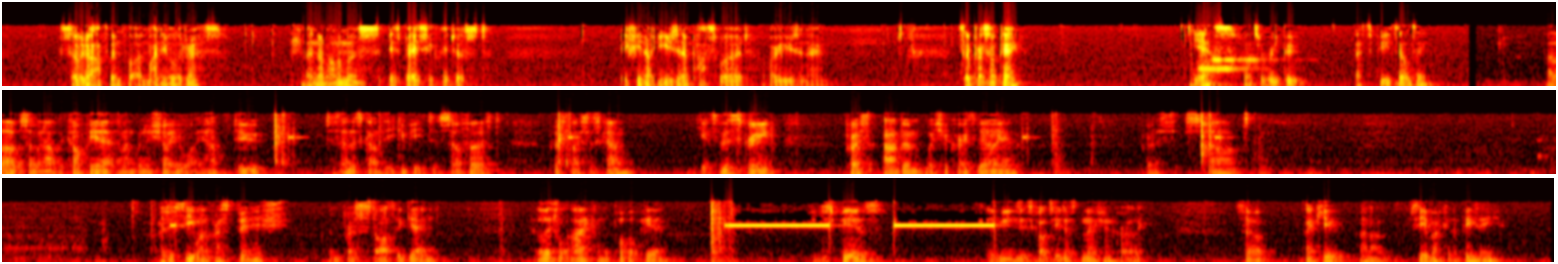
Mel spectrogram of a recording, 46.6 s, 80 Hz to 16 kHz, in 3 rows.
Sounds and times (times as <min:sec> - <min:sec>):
Speech: 0:00.6 - 0:02.3, 0:02.9 - 0:04.9, 0:06.2 - 0:08.3, 0:09.6 - 0:10.3, 0:11.8 - 0:14.4, 0:15.4 - 0:18.2, 0:18.8 - 0:21.9, 0:22.5 - 0:23.4, 0:24.0 - 0:25.8, 0:27.0 - 0:28.0, 0:32.6 - 0:35.5, 0:36.4 - 0:37.8, 0:39.2 - 0:40.0, 0:41.0 - 0:42.6, 0:43.4 - 0:46.2.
